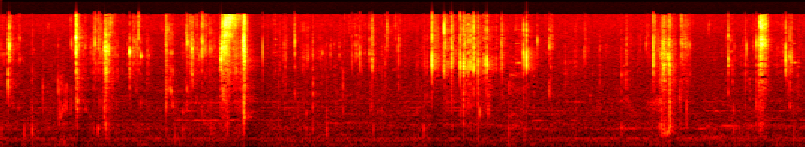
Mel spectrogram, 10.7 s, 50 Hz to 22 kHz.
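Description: A person biting and chewing raw shrimp: irregular wet clicks and crunches, with louder crunching bursts about 3, 6 and 9 seconds in.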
